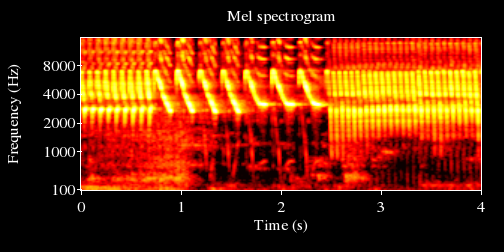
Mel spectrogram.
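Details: Canary singing a long, vigorous tutor song for training other birds: a fast trill, then a series of clear descending whistled slurs, then a dense, rapid rolling trill.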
